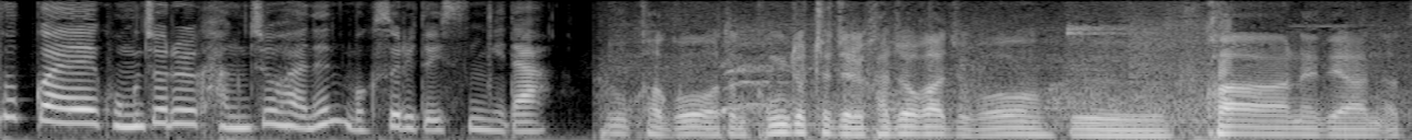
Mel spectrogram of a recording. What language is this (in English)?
Korean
